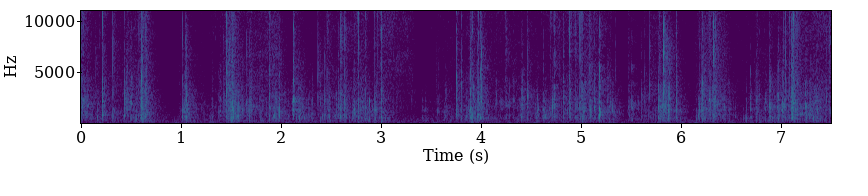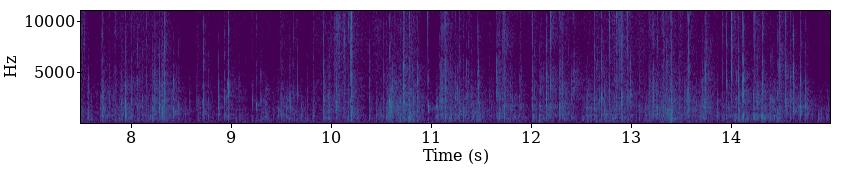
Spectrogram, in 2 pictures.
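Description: A tall cylinder of cotton pads in thin plastic wrapping is squeezed and crinkled with fingernails. The result is a continuous, bright crinkling and crackling of the plastic, with dense, rapid crackles that swell and ease throughout. There is almost no low end.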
